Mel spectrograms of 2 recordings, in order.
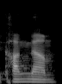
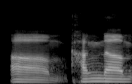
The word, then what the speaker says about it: Gangnam: I always think of the G, but it makes it sound like you have like a silent K in there, like a soft K. It's in between a K and a G.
